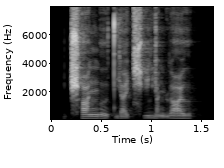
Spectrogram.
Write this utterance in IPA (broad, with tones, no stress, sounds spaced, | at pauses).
ʈ͡ʂʰ ɑ˥ ŋ o˥˩ ʊ̯ t̪ j ä˨˩ t͡ɕʰ i˦ l j ɑ˩ ŋ ɻ ɑ˥ ʊ̯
